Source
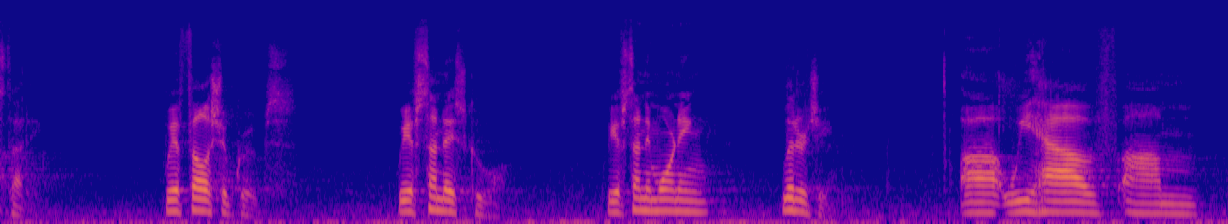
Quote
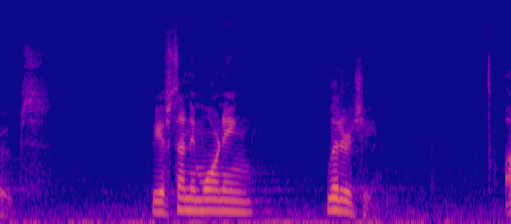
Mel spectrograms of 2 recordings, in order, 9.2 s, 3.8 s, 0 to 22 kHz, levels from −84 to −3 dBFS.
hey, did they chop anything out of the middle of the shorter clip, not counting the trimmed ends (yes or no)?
yes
